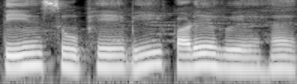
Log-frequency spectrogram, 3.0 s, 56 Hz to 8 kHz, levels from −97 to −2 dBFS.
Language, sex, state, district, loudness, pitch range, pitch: Hindi, male, Uttar Pradesh, Lucknow, -14 LUFS, 145-165 Hz, 155 Hz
